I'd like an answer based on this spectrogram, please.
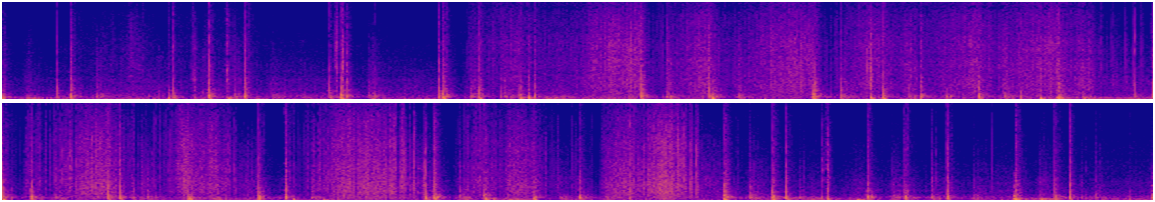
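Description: Fireworks display: a rapid, irregular run of shell bursts and bangs, with crackling throughout and several stretches of dense hissing crackle.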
